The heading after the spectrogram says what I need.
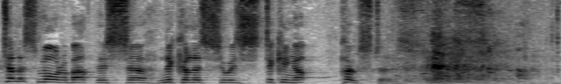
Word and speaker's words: Nicholas: upon a time there was a man called nickel us once upon a time there was a woman called nickel it's pronounced Nicholas sorry once upon a time there was a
